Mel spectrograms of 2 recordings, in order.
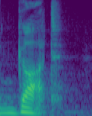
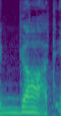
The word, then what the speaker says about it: gath: That large beam that we talked about, that's called a ghat. It's spelled G-A-T-H, and it's called a ghat.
